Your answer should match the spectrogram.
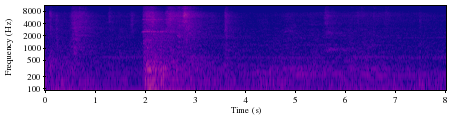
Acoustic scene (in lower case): elevator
